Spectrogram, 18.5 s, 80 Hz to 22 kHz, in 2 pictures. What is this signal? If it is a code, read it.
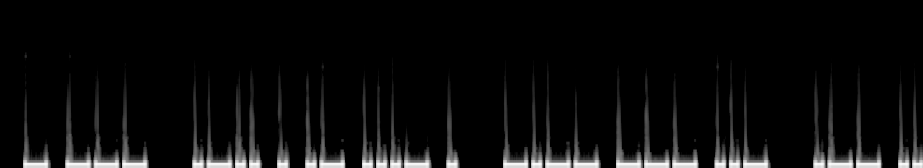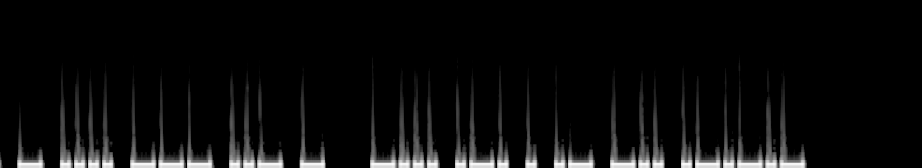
Morse code, heard as a keyed tone, about 17 wpm, 700 Hz. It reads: TO LEAVE YOU WITHOUT BREAD.
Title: Sentences from Top 1600 Words 17wpm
